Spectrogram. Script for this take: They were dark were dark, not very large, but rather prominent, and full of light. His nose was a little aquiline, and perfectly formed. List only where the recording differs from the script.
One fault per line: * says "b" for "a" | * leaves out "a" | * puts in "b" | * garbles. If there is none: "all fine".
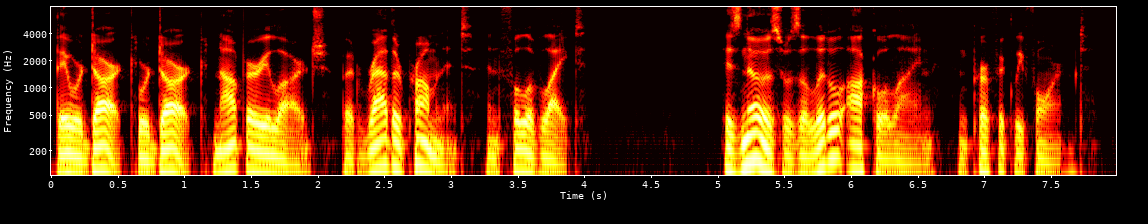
all fine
